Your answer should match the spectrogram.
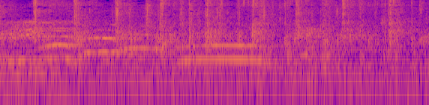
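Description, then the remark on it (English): An audience at a Turning Point USA event applauding Charlie Kirk, a dense, steady wash of many hands clapping for about three seconds, with crowd voices and gliding whoops rising and falling above it. “Everyone applaud the Zionist shell.”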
